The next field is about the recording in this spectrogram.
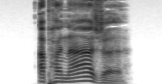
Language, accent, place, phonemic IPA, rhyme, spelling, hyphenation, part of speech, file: German, Germany, Berlin, /apaˈnaːʒə/, -aːʒə, Apanage, Apa‧na‧ge, noun, De-Apanage.ogg
- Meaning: 1. apanage 2. allowance (financial support)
